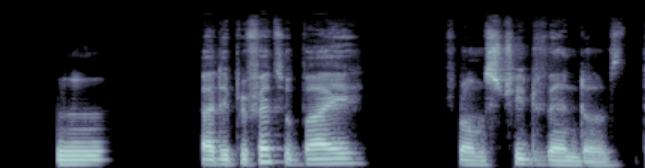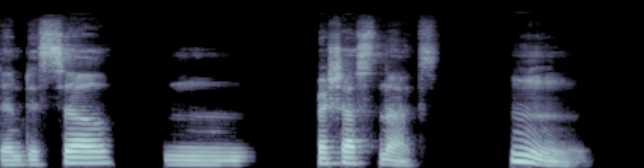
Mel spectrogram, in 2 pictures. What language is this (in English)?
Nigerian Pidgin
